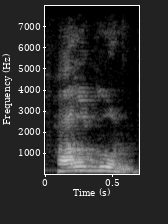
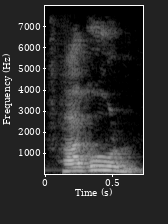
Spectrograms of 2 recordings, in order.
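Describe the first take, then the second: First: The l sound is pronounced before g. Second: The l sound is dropped before g.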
